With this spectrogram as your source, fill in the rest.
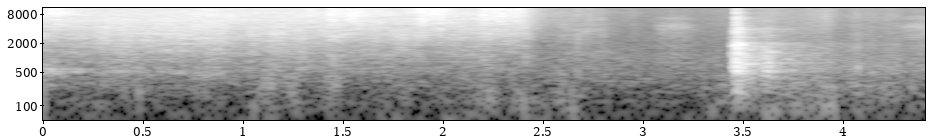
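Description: A steady broad hiss of spray oil onto a hot pan for a couple of seconds, stopping abruptly, followed by a short sharp sizzle burst near the end.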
